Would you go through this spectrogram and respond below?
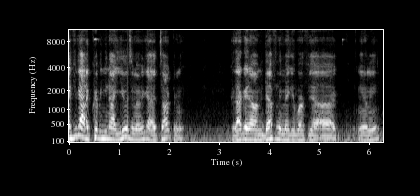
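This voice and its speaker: Chill guy w a smoky smoker's voice, rambling on a live stream from his car, faint road hum. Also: medium pitch. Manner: laid-back, rambling, slangy, greets viewers by name. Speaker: photographer hosting a livestream. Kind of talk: casual livestream chat with viewers. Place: in a car in traffic. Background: faint vehicle noise.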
